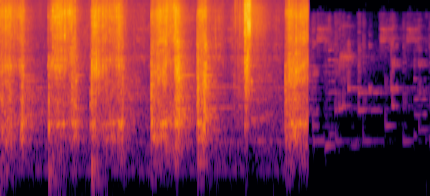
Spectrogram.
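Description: Steel trowel scraping plaster across a sandstone-textured wall in about seven quick strokes. About three-quarters of the way in, the scraping cuts off suddenly and faint background music follows.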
